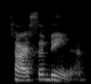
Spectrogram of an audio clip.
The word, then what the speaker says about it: TarsaVena: Spell it for us. which is. TarsaVena, TarsaVena. You can find me on all social media with that name, either one of them. Okay. TarsaVena.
